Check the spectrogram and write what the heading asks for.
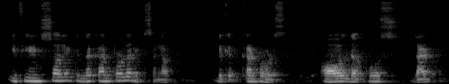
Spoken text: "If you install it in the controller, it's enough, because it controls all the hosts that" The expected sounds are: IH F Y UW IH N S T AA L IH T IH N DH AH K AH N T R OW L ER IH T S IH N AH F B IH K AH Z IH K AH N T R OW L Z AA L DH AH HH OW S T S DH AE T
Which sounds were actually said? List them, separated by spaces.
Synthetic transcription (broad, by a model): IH F Y UW IH N S T AA L IH T IH N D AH K AH N T R OW L ER IH T S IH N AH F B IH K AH K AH N T R OW L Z AA L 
